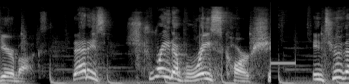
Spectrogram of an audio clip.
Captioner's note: beep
